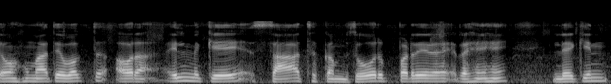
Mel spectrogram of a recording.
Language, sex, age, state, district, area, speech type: Urdu, male, 30-45, Uttar Pradesh, Muzaffarnagar, urban, spontaneous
